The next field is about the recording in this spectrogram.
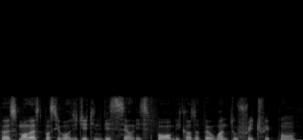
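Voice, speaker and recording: Delivery moves at a moderate speed. The intonation is fairly even. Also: man. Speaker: sudoku solver and video creator. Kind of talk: tutorial. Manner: hesitant with fillers.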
